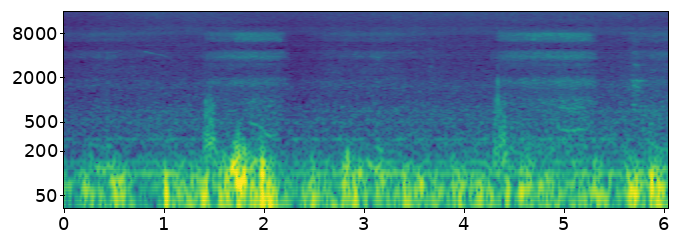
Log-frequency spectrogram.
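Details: Low rough rattling breaths during sleep, two snores a few seconds apart over steady background noise; ordinary snoring.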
